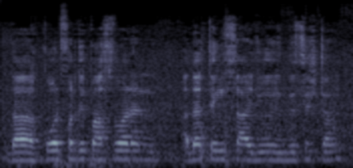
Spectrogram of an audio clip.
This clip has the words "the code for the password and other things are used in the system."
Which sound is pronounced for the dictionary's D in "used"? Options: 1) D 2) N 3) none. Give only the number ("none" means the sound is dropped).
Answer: 3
